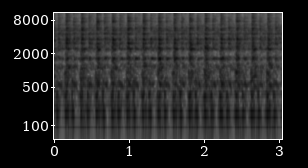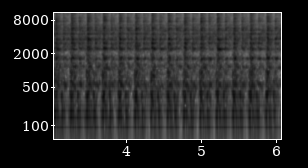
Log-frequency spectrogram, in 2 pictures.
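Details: Stuart 5A or S50 model steam engine on the bench, run on compressed air from a Bambi BB50D compressor switched off before the run: crisp, even, hissy chuffs about 2.5 per second, no knocks. Normal, healthy running.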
